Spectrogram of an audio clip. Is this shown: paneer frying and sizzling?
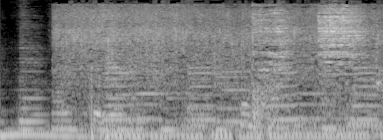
yes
